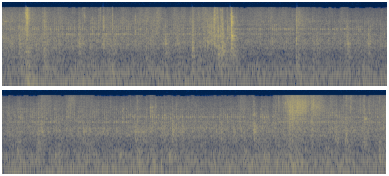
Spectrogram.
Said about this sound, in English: We've just crossed the Gangan and we're getting into the second vehicle now, and we're going to try and see if we can find some buffalo.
